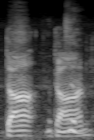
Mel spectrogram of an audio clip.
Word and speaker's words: Don: No, Don. So say it like say like it Dawn. better for me, because I'm gonna screw it all up with my accent. Here, I'll teach you. Okay. How do you probably say it funny, but how do you say, when the sun comes up in the morning, it's dawn? Dawn. Yeah. Just like that.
